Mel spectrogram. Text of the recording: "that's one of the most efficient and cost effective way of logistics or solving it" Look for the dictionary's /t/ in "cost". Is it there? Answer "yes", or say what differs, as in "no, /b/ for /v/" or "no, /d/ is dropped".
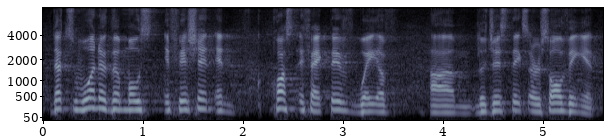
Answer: yes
